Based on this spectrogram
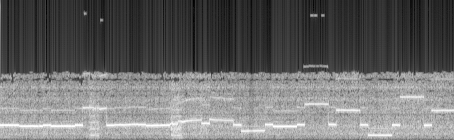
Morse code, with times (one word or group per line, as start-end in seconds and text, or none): none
